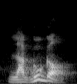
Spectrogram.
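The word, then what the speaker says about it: 落語: 日本的 lagugo 跟 manzai，请注意，这是日语的汉字，它应当用日语发音，请你应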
